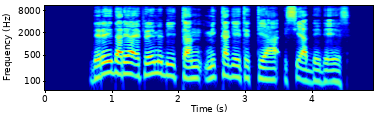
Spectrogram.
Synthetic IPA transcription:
d̪ɛɾɛjd̪ɐɾɪjaːɛfɪɾe̞ːmɛbiːt̪ːɐnmɪkːɐɡe̞ːt̪ɛt̪ːɪjaːɪsːɪɐd̪ːɛjd̪ɛʔe̞ːs

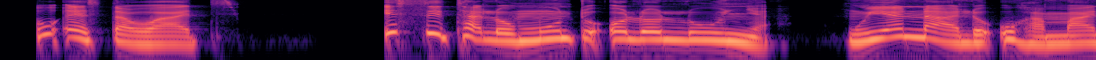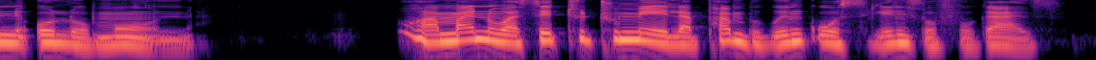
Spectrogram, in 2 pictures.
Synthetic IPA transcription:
uʔɛstʼawatʰi̥ | isitʰalomuntʼuʔɔloluɲa̰ | ŋujɛnalɔʔuɦamaniʔɔlɔmɔːna | uɦamaniwasetʰutʰumɛlapʰambʱiɣwɛŋkʼosilɛnd͡ɮʱov̥uɣaːzi

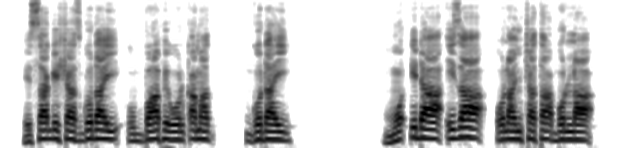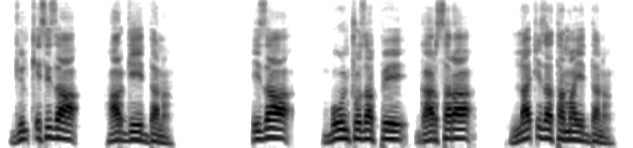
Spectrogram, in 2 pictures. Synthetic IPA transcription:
hɛsːɐɡɪʃːɐs̬ɡɔd̪ɐjʊbːaːfɛwɔlkʼːɐmɐ | ɡɔd̪ɐj | mɔɗːɪd̪aːʔɪzɐɔlɐnt͡ʃːɐt̪ɐbɔlːɐ | ɡɪlkʼːɪsɪzɐ | hɐɾɡeːd̪ːɐnɐ̰ | ʔɪzɐ | boːnt͡ʃːɔzɐpːɛɡɐɾsɐɾɐ | lɐt͡ʃʼːɪzɐt̪ɐmɐjɛd̪ːɐnɐ̰

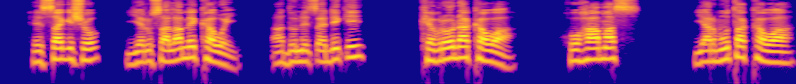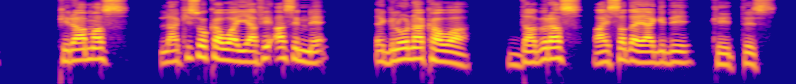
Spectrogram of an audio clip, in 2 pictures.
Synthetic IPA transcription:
hɛsːɐɡɪʃːɔ | jɛɾʊsɐlɐmɛkɐwɔj | ʔɐd̪ʊnɛt͡sʼɛd̪ɪkʼɪ | kʰɛbɾoːnɐkɐwaː | hɔɦaːmɐs | jɐɾmʊt̪ɐkɐwaː | pɪɾaːmɐs | lakɪsɔkɐwaːjaːfɪʔɐsɪnːɛ | ɛɡɪloːnɐkɐwaː | d̪ɐbɪɾɐshɐjsːɐd̪ɐjaːɡɪd̪ɪkeːt̪ːeːs

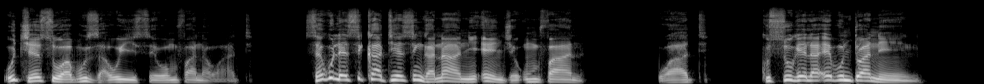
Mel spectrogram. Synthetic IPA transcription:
ud̥ʒ̥ʱesuwaβuza̰ujisɛwom̩fana̰wa̰ːtʰi̥ | seɣulesikʰatʰiesiŋananiʔɛnd͡ʒʱɛʔum̩faːna | waːtʰi̥ | ɣusuɣɛlaeβuntʼwaneːni

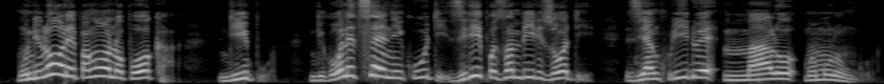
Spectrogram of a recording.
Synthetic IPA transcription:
mundilɔlɛpaŋɔnɔpɔkʰa̰ | ndipɔ | ndikuɔnɛt͡sʰɛnikutḭzilipɔzambiɾizɔtḭ | zijaŋkʰuliɗwɛm̩malɔmwamuluːŋɡu

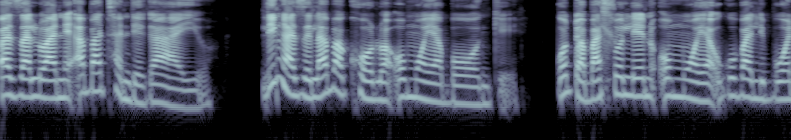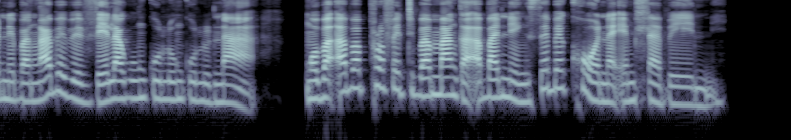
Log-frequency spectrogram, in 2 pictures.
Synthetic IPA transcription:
βazalwanɛʔaβatʰandʱɛɣaːjɔ̰ | liŋazɛlaβakʰɔlwa̰ʔɔmɔjaβɔːŋkʼɛ̰ | ɣɔd̥ʱwaβaɬɔleniʔɔmɔjauɣuβaliβɔnɛβaŋaβɛβɛvɛlaɣuŋkʼuluŋkʼuluna̰ | ŋɔβaʔaβapʰrɔfetʰiβamaŋa̰ʔa̰βaneŋisɛβɛkʰɔnaʔem̩ɬaβeːni

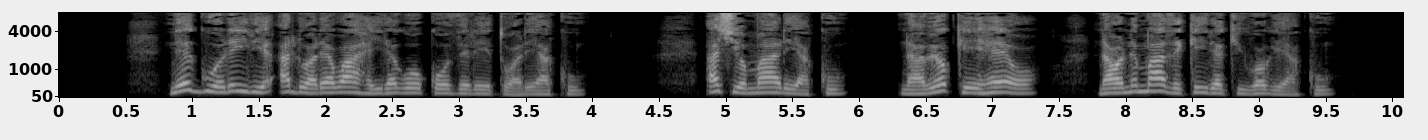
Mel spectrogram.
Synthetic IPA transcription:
neɡwoɾeiɾiɛʔadoaɾeawaːɦɛiɾɛɣoːkoːðeɾetwaɾeaku | aɕijɔmaːɾeaku | nawjɔkeːɦɛɔ | naɔnemaːðekeiɾɛkiuɣɔɣeaku

